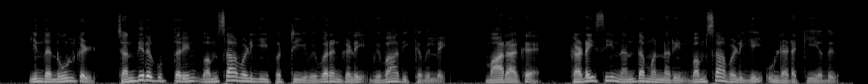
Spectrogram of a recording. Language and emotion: Tamil, neutral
